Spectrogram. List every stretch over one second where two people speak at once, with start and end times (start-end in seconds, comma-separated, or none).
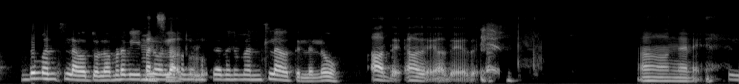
none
